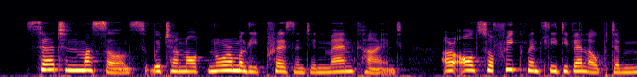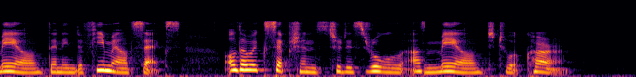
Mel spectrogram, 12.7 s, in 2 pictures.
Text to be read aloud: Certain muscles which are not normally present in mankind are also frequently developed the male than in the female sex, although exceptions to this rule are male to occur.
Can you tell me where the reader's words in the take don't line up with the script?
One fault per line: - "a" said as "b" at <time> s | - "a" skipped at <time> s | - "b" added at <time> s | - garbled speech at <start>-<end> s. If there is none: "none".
none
